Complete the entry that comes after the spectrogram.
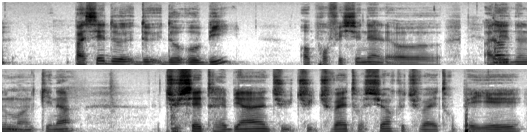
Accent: Burundi; Mais je dis une chose, en tant que Burundais et fier de l'être

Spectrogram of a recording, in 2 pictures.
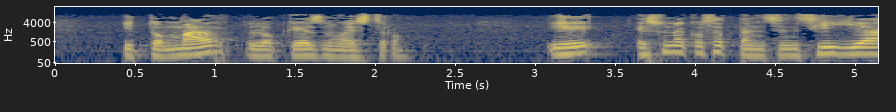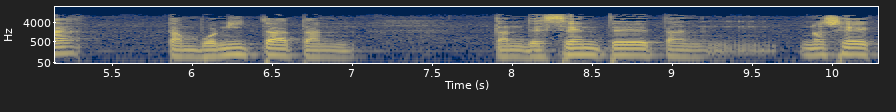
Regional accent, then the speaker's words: San Antonio Juanacaxtla, Jalisco, Mexico; Yo en lo particular crecí pues en San Antonio, Juanacaxtla, los que me conocen, crecí con el mejor maíz, el mejor frijol, los mejores jitomates, chiles, rábanos y demás, todo eso que se cultivaba en el rancho

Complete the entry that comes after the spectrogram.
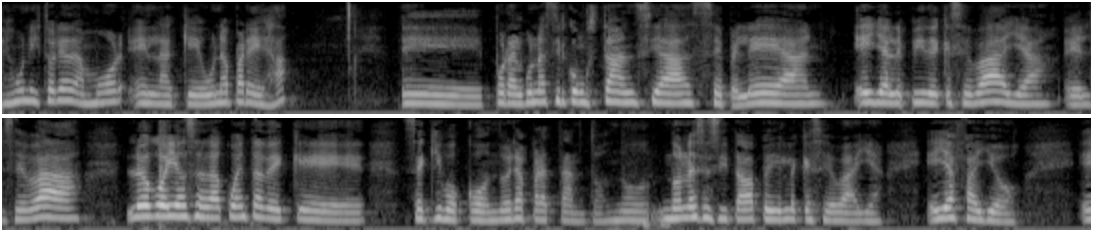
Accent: Esmeraldas, Ecuador; los sonidos de mi tierra, de Esmeraldas, de la música afroesmeraldeña, afro del Pacífico

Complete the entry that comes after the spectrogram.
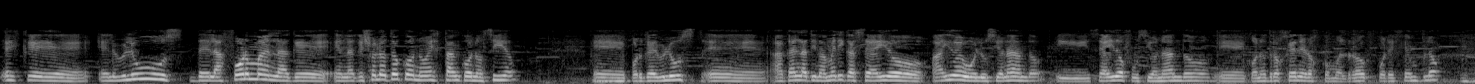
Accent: Argentina; moved away as an adult; Yo empecé a viajar hace un año y medio. Salí de Argentina y fui para el noroeste directamente con un amigo.

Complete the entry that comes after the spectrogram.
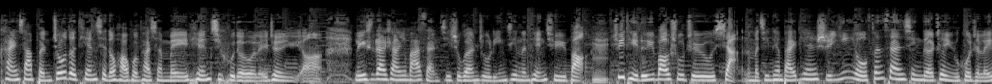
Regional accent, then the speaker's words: China; 因为我们作为中国人来讲，我们又一次看到了奥运会开幕式的时候，想起来了我们国家当时的一些跟我们文化息息相关的一些部分

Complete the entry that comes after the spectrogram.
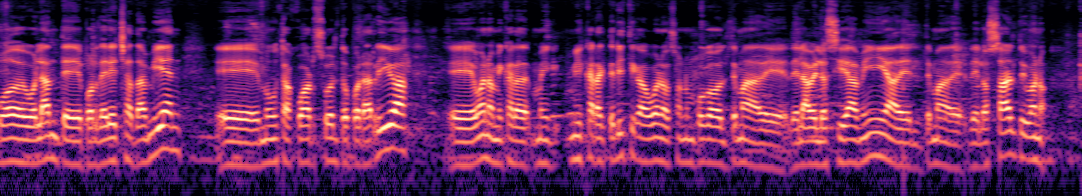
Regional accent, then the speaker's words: Argentina; Bueno, soy un argentino, tengo 23 años

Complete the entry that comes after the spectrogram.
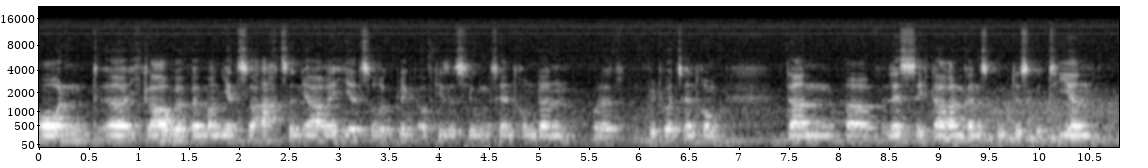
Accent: Hamburg, Germany; accent: North German; bin ja aus Hamburg, wie man vielleicht so ein bisschen an meiner Sprache hört, dass ich aus Norddeutschland komme, bin aus Hamburg

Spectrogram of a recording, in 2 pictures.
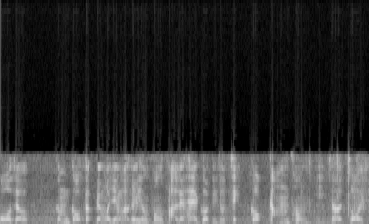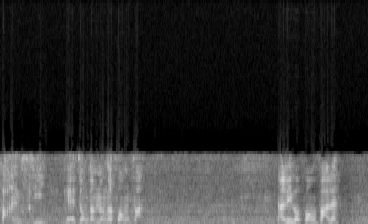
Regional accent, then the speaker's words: China; born there; 我們是作為一個生於這個時代的人、啊、我們生於、啊、中國這個地方的人

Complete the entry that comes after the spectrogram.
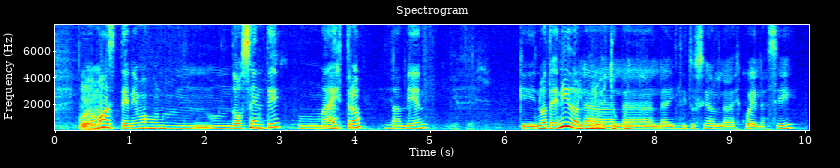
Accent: Villa de las Rosas, Córdoba, Argentina; Yo soy de Villa de las Rosas.

